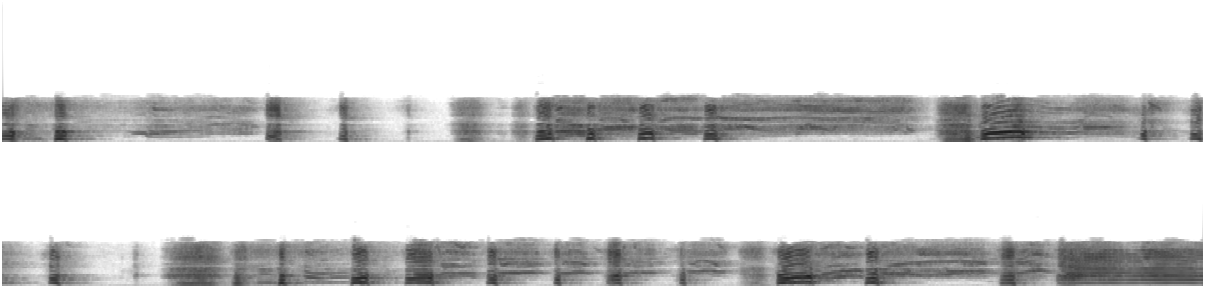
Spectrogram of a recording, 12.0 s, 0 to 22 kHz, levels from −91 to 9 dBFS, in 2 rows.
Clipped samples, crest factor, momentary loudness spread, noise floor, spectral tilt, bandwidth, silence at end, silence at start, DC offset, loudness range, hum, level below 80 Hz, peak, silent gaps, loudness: under 0.1%; 18 dB; 17 LU; -51 dBFS; 2 dB/octave; 7.8 kHz; 0 s; 0 s; under 0.1%; 4 LU; none; -68 dBFS; 0 dBFS; none; -17 LUFS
